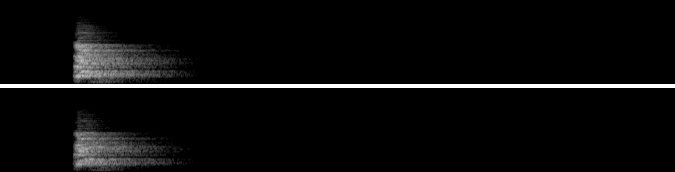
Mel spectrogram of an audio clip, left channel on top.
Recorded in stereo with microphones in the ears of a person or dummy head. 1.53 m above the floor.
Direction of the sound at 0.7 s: 15° right (ahead or behind).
